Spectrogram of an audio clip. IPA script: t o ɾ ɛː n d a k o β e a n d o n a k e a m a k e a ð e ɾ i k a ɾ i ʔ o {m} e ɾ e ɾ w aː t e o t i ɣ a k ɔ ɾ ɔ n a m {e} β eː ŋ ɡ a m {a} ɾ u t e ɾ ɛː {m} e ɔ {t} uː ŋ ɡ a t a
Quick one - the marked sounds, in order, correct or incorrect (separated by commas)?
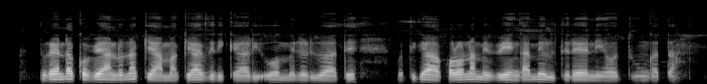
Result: correct, correct, incorrect, incorrect, correct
